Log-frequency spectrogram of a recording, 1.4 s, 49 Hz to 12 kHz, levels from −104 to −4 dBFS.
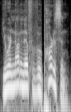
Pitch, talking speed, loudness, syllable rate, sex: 155 Hz, 295 wpm, -16 LUFS, 8.3 syllables/s, male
